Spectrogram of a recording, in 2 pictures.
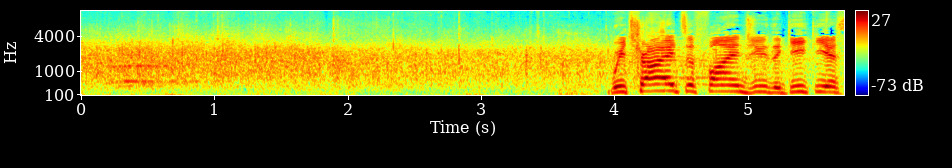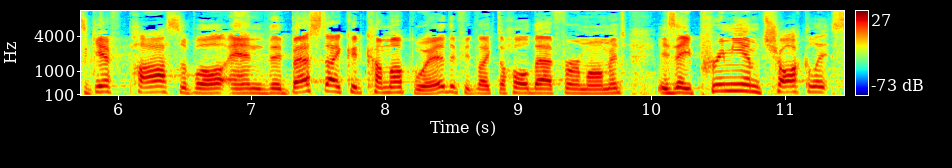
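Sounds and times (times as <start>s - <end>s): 
audience applause for award recipient: 0.0s - 5.8s
speech: 4.0s - 11.4s.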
